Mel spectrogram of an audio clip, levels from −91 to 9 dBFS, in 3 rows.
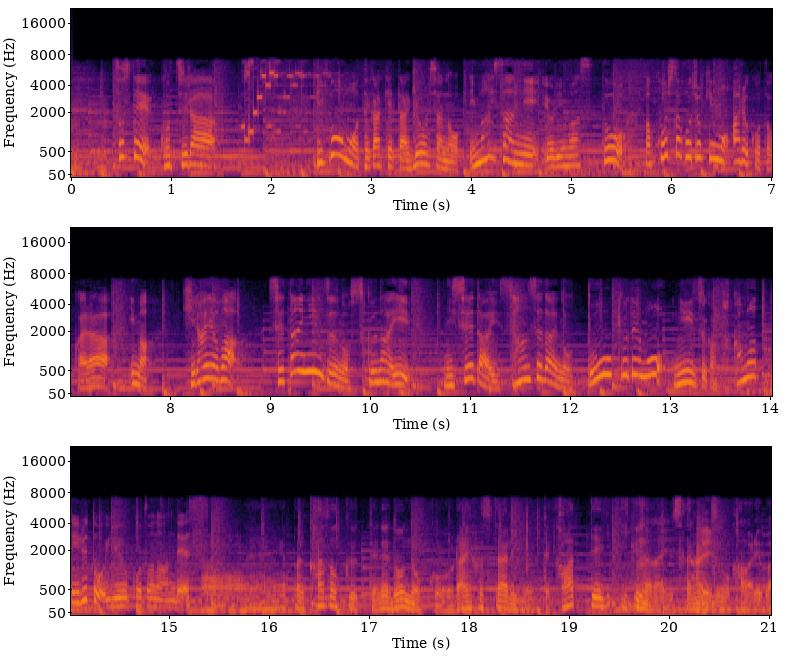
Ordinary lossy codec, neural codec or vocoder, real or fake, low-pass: none; none; real; 7.2 kHz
